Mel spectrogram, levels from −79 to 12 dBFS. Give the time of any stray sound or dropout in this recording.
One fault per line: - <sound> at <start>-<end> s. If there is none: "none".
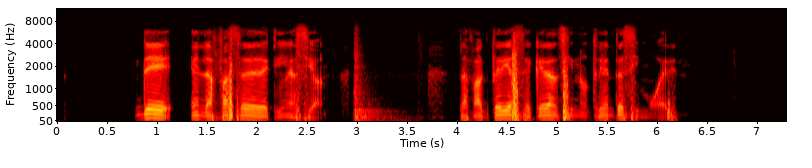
- thud at 3.0-3.7 s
